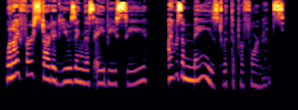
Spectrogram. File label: synthesized audio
